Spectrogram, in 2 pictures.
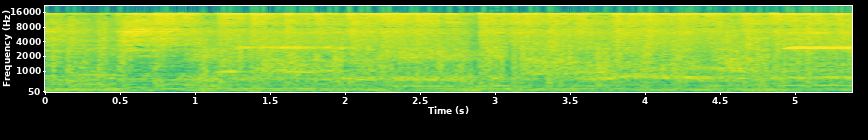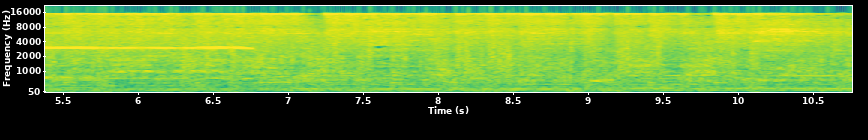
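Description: Punk rock band playing live: drum kit, electric guitars and saxophone, with a singer at the microphone. A single high note is held for under two seconds about halfway through.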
